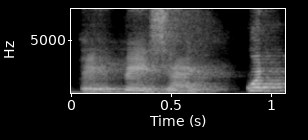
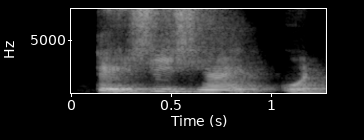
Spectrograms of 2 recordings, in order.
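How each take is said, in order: First: 骨 cut short on a high pitch; high eighth tone. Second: 骨 cut short on a low pitch; low fourth tone. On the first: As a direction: end on 骨 high and abruptly stopped. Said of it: "是毋是较悬". (「骨」第八聲，懸短音) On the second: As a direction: end on 骨 low and abruptly stopped. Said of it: "是毋是较低". (「骨」第四聲，低短音) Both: Shown as a demonstration.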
